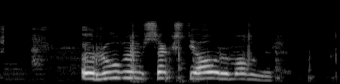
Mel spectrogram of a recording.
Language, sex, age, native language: Icelandic, male, 10, Icelandic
